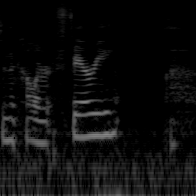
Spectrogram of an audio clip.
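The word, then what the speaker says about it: Faerie: it's in the color fairy say fairy cake so yes fairy cake in this it's spelled F a e RIE cake so Michaels had this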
